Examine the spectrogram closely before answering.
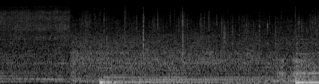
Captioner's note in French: bruit de flammes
